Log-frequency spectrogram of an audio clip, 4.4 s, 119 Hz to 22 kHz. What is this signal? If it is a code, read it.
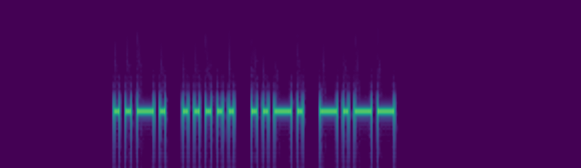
Morse code, heard as a keyed tone, about 28 wpm, 700 Hz. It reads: F5FY
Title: DXCC-100 Call Signs - 4 Characters - Repeated 2x - 28wpm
